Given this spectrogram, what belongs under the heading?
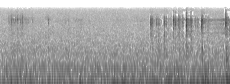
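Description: Programming code is typed on a computer keyboard in quick, light key clicks, close and fairly quiet, sparse at first and then denser in a short burst.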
